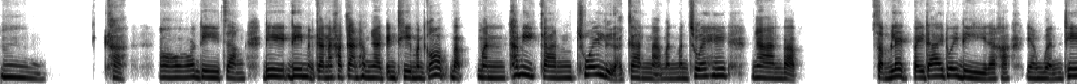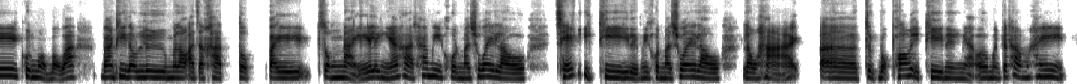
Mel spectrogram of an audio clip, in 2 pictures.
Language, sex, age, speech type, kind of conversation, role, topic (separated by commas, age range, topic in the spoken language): Thai, female, 40-44, conversation, unstructured, none, ประสบการณ์การทำงานเป็นทีมที่น่าจดจำที่สุดของคุณคืออะไร?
